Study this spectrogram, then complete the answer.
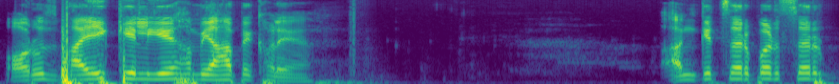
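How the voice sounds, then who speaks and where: A man teaching at a coaching class who speaks to students in an emotional appeal, pleading again and again and rising into loud, fervent declarations. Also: high voice, normal speed. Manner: pleading, with folded-hands requests.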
